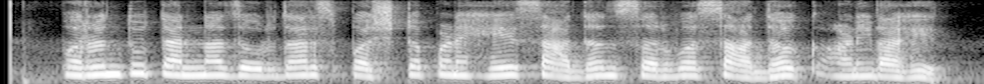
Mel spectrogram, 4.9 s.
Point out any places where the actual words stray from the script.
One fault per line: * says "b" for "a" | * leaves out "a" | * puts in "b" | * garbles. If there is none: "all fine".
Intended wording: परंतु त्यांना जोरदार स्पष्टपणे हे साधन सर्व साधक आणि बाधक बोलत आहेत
* leaves out "बाधक बोलत"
